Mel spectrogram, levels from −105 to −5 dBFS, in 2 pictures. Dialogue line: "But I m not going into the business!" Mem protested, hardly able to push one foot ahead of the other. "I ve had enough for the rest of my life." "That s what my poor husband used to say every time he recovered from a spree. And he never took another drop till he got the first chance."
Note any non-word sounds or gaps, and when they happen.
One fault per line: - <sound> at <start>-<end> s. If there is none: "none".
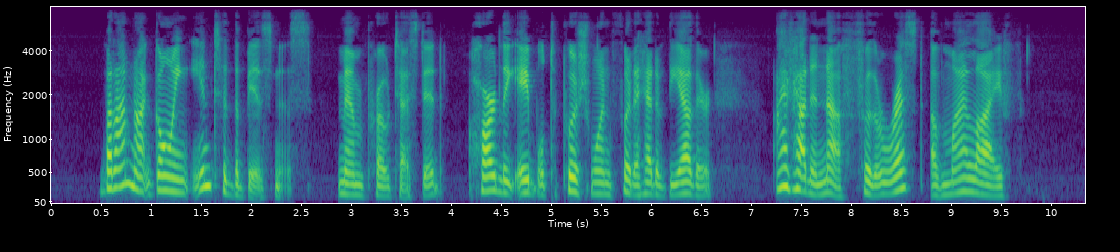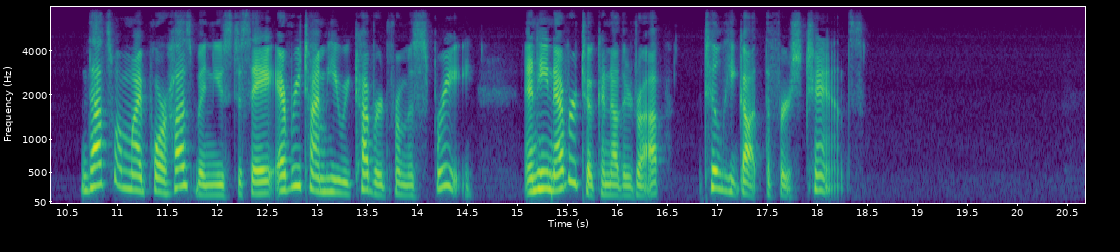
none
